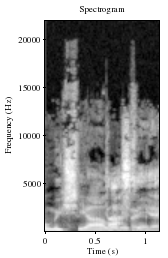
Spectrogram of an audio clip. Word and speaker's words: Musiala: There's rumours of that Jamal, I can't pronounce his surname, Masala. Oh, Musiala, That's is it, it?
